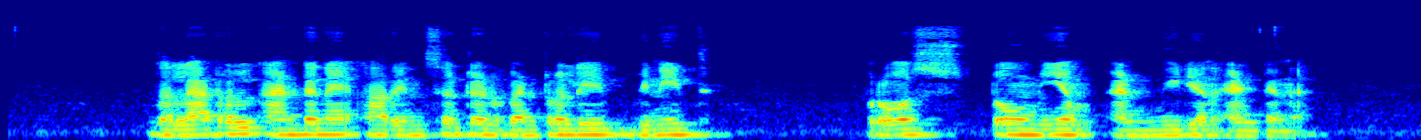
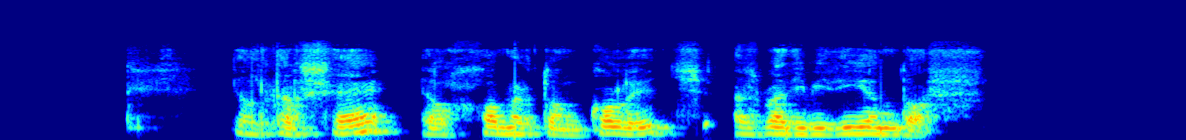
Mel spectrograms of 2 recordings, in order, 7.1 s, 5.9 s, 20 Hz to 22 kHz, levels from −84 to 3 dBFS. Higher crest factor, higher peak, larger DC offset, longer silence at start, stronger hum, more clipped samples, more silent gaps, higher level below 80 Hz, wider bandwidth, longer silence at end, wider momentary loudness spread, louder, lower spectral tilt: about the same, 18 dB vs 18 dB; about the same, -8 dBFS vs -8 dBFS; neither; about the same, 0.75 s vs 0.65 s; neither; neither; second, none vs 0.98-1.15 s, 2.04-2.10 s, 3.59-3.66 s; about the same, -62 dBFS vs -64 dBFS; first, 11 kHz vs 7.6 kHz; second, 0.55 s vs 1.05 s; second, 10 LU vs 13 LU; about the same, -26 LUFS vs -26 LUFS; about the same, -7 dB/octave vs -7 dB/octave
